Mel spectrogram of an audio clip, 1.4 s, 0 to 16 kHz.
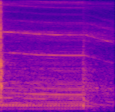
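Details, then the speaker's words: Giraffe Tools Grandfalls wall-mount electric pressure washer on a 100 ft hose, drawing about 15-16.3 A: motor hum, soft clunk at switch-off, then a gradual downward slide in tone; slow ramp-down, owner suspects back pressure from the long hose. "now guys the issue that I see is obviously you can hear the ramp up and the ramp down take a little bit longer and I think it's because the back pressure of the long 100 foot hose"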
